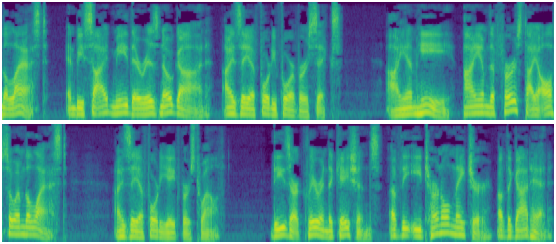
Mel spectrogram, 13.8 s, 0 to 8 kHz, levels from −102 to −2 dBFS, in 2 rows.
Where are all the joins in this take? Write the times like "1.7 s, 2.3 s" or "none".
none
